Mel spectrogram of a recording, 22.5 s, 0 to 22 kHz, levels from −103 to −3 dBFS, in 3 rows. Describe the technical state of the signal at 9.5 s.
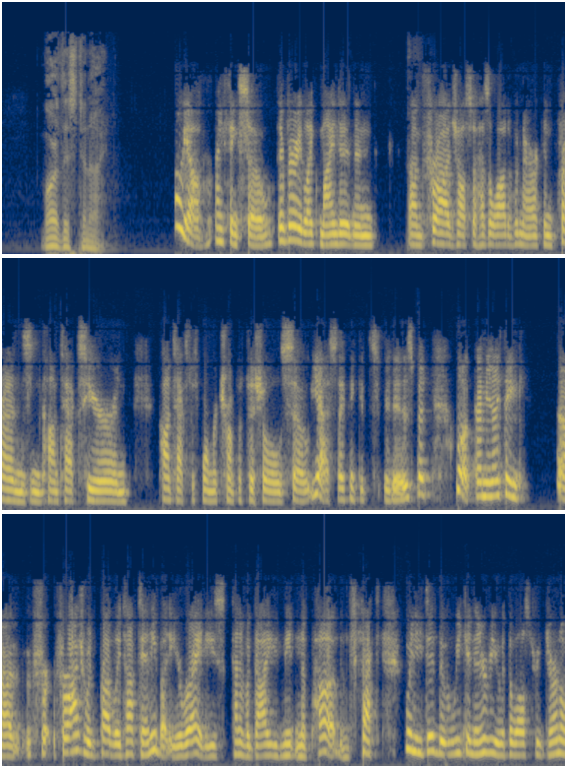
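At 9.5 s, clock slip clicks run from 0.23 to 22.45 s: faint ticks about every third of a second, likely single-sample slips from unsynchronised clocks around 70 ppm apart. Their steady spacing distinguishes them from random dropouts.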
